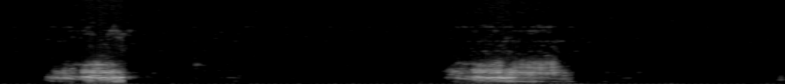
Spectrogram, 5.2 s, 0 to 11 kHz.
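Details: Carpathian stag roaring in the Bucovina rut, breeding season, 29 September 2022, Romania: two deep, raspy bellows, each lasting about half a second, separated by a quiet gap of over two seconds.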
